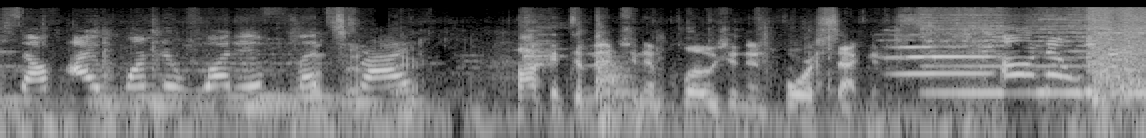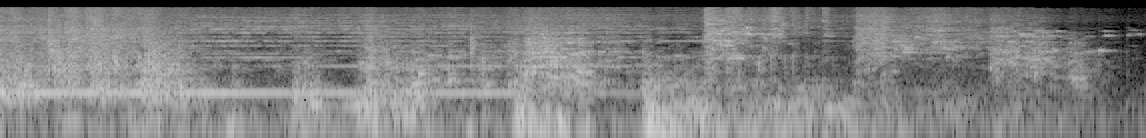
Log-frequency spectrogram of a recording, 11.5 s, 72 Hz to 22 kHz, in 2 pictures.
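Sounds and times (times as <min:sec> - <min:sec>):
speech: 0:00.1 - 0:08.0
loud sustained crash of shattering glass: 0:05.4 - 0:11.4
tumbling debris rumbling and clattering: 0:05.4 - 0:11.4.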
